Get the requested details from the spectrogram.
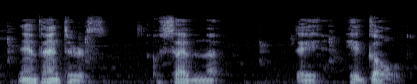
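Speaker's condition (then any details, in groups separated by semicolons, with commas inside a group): Multiple sclerosis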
